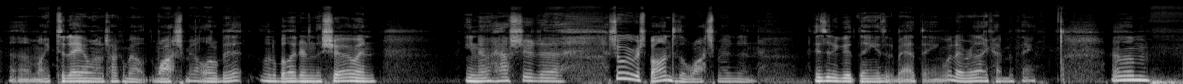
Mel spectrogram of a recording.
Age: 20-39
